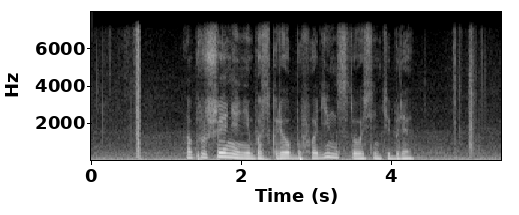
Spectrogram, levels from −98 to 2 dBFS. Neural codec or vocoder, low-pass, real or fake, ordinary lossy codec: none; 7.2 kHz; real; none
